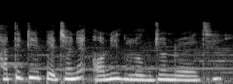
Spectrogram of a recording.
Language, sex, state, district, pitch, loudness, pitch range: Bengali, female, West Bengal, Cooch Behar, 240 Hz, -11 LUFS, 210-260 Hz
